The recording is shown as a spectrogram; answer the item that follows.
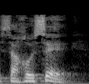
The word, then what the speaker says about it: San Jose: 其实你要读西班牙语，你就知道那个 J San Jose，那 J 是怎么念的？是念 H 的音嘛？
